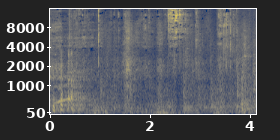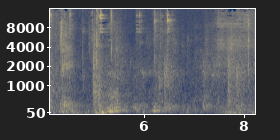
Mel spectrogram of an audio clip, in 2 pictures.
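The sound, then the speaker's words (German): Keys jangle and rattle, with scattered metallic clinks and clicks like a key working a heavy old lock as a crypt is unlocked, a busy clattering stretch of sound with no talking. “Warte, hier habe ich den Schlüssel für die szenografische Gruft.”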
